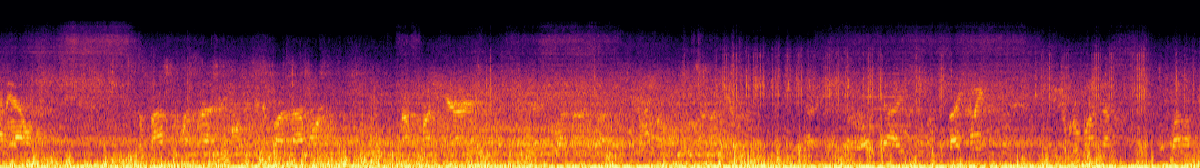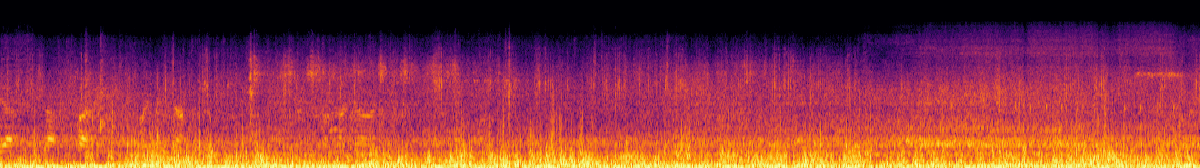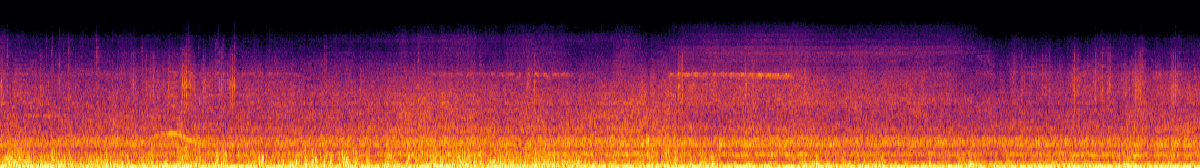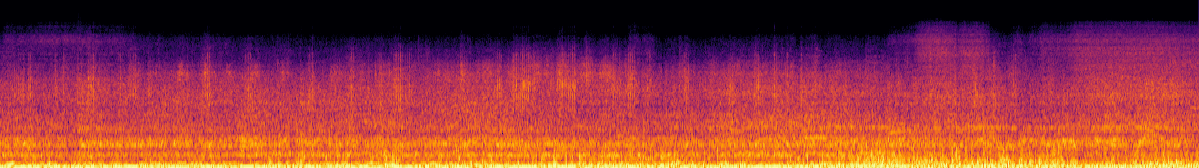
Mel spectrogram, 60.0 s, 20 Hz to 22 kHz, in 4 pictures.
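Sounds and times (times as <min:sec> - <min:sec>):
wind buffeting on microphone: 0:00.0 - 0:59.9
high whistling tones: 0:38.3 - 0:40.2.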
